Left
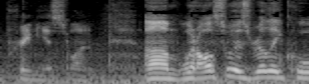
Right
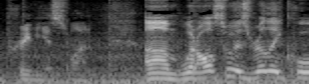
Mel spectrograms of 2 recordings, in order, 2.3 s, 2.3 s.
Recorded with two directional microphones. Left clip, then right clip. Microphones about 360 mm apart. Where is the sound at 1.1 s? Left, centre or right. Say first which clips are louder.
Left 1 dB; centre.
